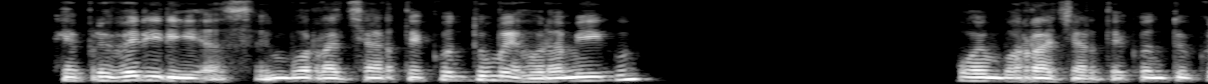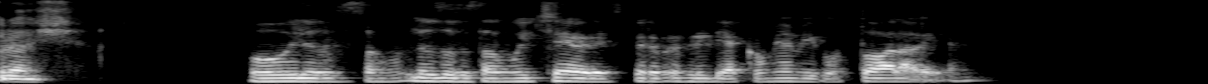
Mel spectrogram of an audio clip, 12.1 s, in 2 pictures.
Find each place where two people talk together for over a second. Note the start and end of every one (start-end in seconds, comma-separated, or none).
none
